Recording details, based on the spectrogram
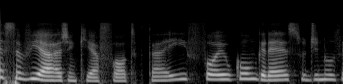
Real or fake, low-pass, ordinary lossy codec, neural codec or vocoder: fake; 7.2 kHz; none; codec, 16 kHz, 0.3 kbps, FocalCodec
